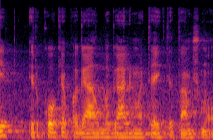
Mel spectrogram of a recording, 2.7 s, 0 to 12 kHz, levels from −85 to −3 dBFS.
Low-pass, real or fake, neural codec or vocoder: 9.9 kHz; real; none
